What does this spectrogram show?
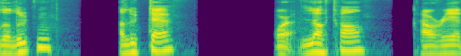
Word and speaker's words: lutin: creature is called a lutin, a lute or lon, however they want to pronounce it in their Frenchy French way. It's l u t i n which sounds like lutin.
